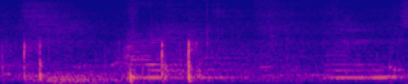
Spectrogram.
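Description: A child's footsteps patter across a wooden floor.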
